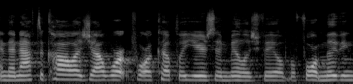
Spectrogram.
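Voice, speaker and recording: A woman with a Southern US accent talks at a very fast pace, at a medium pitch. Her tone is bright and sharp, her intonation monotone and flat. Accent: Southern US (Georgia). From US South, Georgia. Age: 60s. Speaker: mayoral candidate. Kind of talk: campaign speech. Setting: school assembly with audience.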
